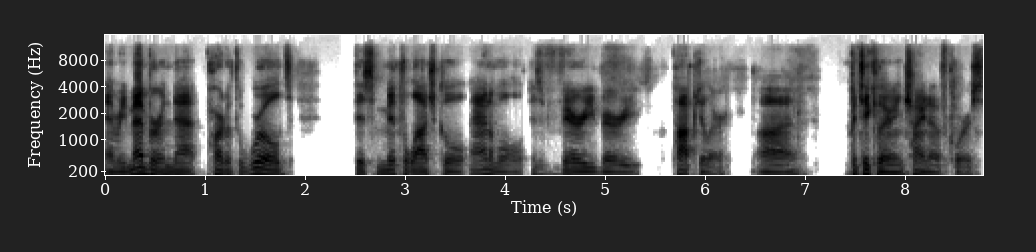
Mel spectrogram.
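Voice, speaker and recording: At a moderate pace, a man with an ordinary speaking voice talks at a fairly low pitch over a quiet background. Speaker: produce industry guest. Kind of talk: history documentary narration. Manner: measured, read-aloud storytelling.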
